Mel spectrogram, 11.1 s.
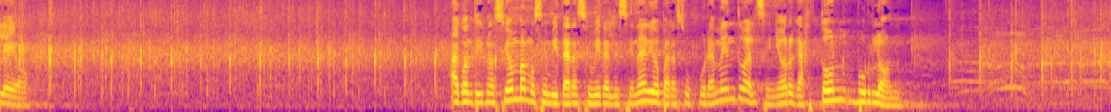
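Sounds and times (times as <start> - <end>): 
speech: 0.0 - 0.4, 4.5 - 9.3
audience applause: 0.0 - 5.7, 9.4 - 11.1.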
